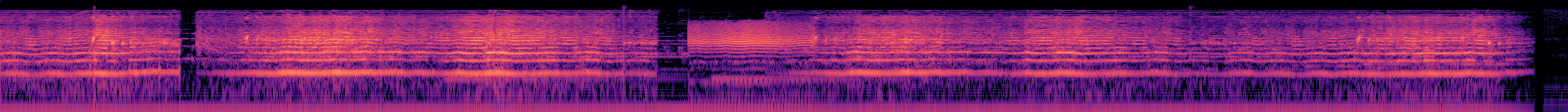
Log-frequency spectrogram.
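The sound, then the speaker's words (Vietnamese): A dense swarm of mosquitoes whines continuously close to the ear inside a tent at night, many overlapping high-pitched buzzes wavering in pitch, steady and fairly loud for the whole stretch with no voices. “Đó là sự tạm thời khác biệt giữa một đêm yên tĩnh, nghỉ ngơi và một đêm phải chịu vô số những chúng sanh nho nhỏ, điên cuồng, hung hăng, vo ve vang rền bên tai và hè nhau đâm chích vào mạch máu chúng tôi.”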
